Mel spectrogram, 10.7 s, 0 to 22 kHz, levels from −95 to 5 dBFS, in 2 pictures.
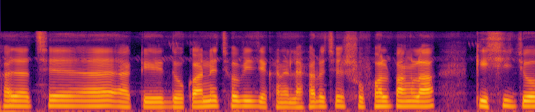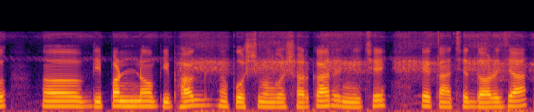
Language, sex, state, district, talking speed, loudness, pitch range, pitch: Bengali, male, West Bengal, Kolkata, 120 wpm, -17 LUFS, 135-150 Hz, 145 Hz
